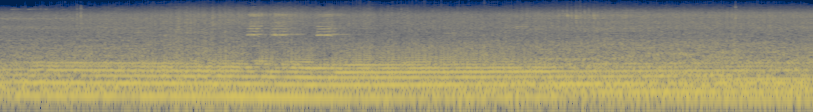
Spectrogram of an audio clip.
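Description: An engine running steadily at one pitch, with a few short high chirps about three seconds in.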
